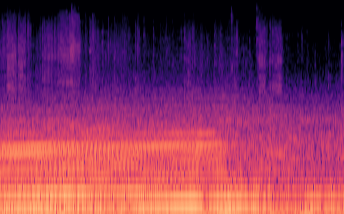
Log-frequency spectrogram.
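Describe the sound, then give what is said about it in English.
Car engine downshifting from fourth to third and then into second with a double clutch and a little throttle; a steady harmonic engine drone holds, then loosens into rougher rumble as the revs change. “Fourth gear, down to third. Into second, double clutch, little gas, pedal throttle.”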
